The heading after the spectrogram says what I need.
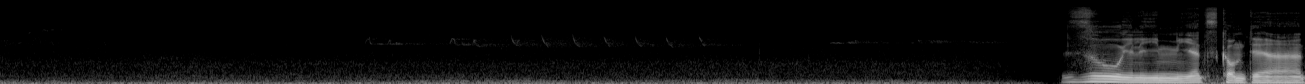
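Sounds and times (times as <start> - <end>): small bird singing: 0.0 - 0.8, 3.6 - 7.4, 8.2 - 10.5.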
